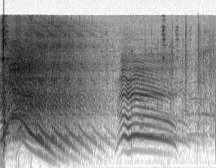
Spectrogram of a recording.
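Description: Through the stage sound system: a sudden loud burst that slides down in pitch over about two seconds. Then, about halfway in, a held, slightly wavering vocal call lasting about a second, in a short break in the music.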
